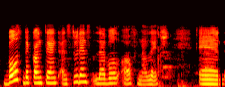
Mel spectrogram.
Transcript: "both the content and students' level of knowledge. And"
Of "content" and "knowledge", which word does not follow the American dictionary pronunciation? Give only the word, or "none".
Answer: none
